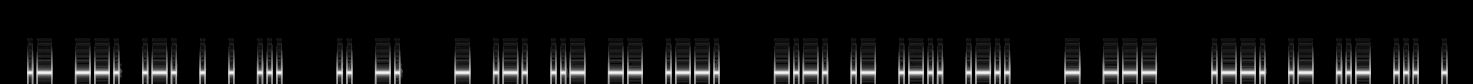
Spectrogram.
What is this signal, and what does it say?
Morse code, heard as a keyed tone, about 25 wpm, spaced as for 20 wpm, 550 Hz. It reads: AGREES IN TRUMP CALL TO PAUSE
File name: podcast / News headlines-1x-25x20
